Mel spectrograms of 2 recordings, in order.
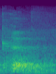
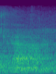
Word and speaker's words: can: I want to say in British English, I can do that, or something of the sort, with weak form can or can. But if instead of can, you say can, I can do that.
